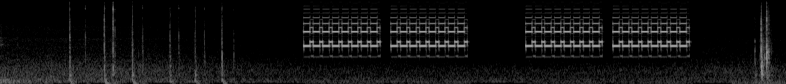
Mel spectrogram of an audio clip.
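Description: A telephone rings on an outgoing call: two bright, high-pitched double rings separated by a short pause, loud and steady, after a few faint clicks and ending with a sharp click.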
